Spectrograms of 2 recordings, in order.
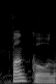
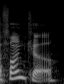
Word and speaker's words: Funko: In my mind, I pronounce it Funko, like a funk band.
